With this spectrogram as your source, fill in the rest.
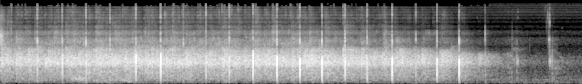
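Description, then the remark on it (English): An audience applauds warmly to honor the mothers present, a dense steady patter of many hands clapping that tapers off near the end, followed by one last stray clap. No one speaks. “Would you give them applause?”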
